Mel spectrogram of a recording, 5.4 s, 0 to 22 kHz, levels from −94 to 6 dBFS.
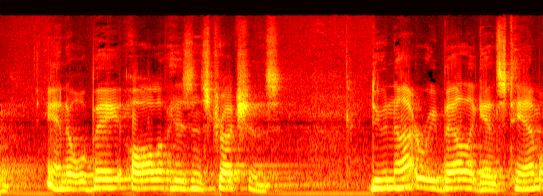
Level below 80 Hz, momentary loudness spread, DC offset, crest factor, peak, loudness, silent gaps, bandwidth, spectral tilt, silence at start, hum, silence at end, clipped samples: -40 dBFS; 17 LU; under 0.1%; 12 dB; 0 dBFS; -13 LUFS; none; 16 kHz; -5 dB/octave; 0 s; none; 0 s; under 0.1%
